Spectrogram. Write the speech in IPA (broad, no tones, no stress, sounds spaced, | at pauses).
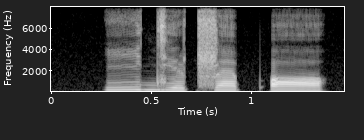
i dʲ e ʈ͡ʂ æ pʼ ɒ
